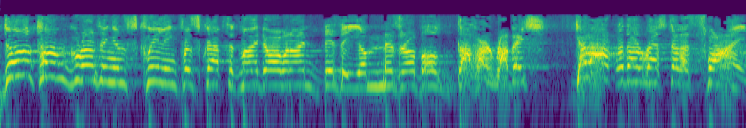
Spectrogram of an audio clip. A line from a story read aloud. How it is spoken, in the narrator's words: the innkeeper's wife screamed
